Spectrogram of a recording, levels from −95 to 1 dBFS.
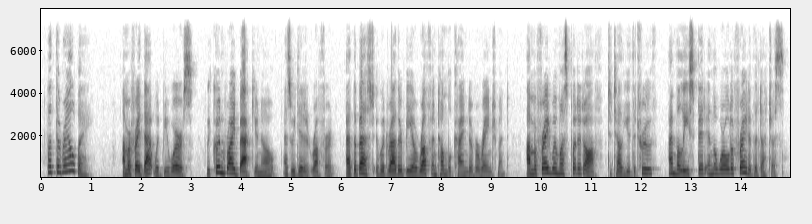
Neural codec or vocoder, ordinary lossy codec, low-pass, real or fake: none; Opus, 64 kbps; 7.2 kHz; real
